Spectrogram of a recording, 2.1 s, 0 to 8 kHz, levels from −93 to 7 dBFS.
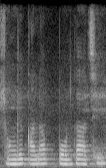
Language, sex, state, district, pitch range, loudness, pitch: Bengali, female, Tripura, West Tripura, 215-225 Hz, -15 LUFS, 220 Hz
